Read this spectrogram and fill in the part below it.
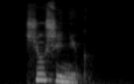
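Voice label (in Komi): "сюсиник", Komi, female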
